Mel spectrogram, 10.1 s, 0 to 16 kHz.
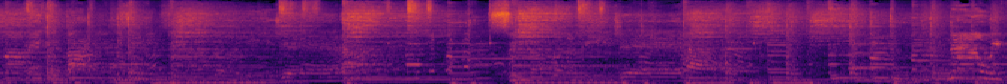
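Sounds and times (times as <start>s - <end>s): drums: 0.0s - 10.0s
guitar: 0.0s - 10.0s
person singing: 0.0s - 10.0s.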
